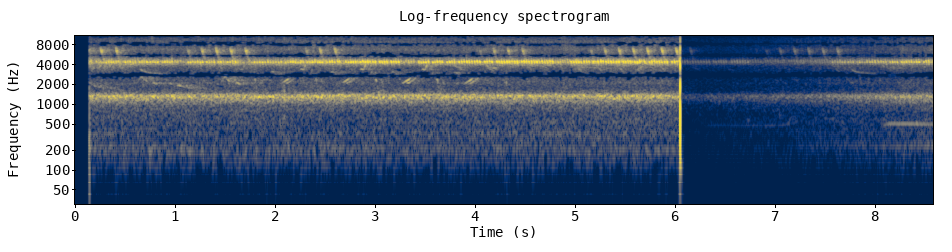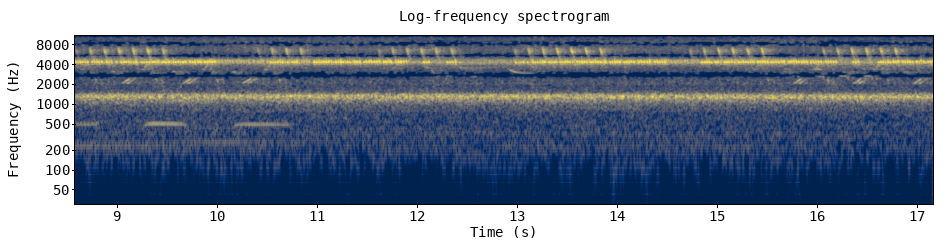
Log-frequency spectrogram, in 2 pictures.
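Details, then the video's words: Cicadas calling at Woods Mill at 5:15 in the early morning: a steady, droning buzz with rapid high ticking pulses over it, a sudden click then a brief hush before the drone returns, and a few short whistled notes. "Cicadas in Woods Mill"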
